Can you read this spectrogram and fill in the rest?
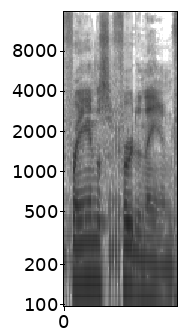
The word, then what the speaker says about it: Franz Ferdinand: Franz Ferdinand. – Ferdinand's. It's just the way I have it. There's no S at the end of it.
